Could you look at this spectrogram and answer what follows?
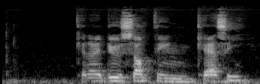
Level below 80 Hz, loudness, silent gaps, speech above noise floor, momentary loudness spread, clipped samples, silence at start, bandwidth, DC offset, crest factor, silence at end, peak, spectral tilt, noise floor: -44 dBFS; -17 LUFS; none; 26 dB; 11 LU; under 0.1%; 0.05 s; 17 kHz; under 0.1%; 20 dB; 0 s; 0 dBFS; -3 dB/octave; -45 dBFS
